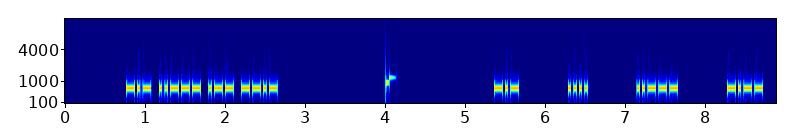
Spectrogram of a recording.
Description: Morse code, heard as a keyed tone, about 36 wpm, spaced as for 18 wpm, 700 Hz. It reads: K2WQ KH2Y
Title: USA Call Signs - 4 Characters - 6x Character Spacing - 35wpm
